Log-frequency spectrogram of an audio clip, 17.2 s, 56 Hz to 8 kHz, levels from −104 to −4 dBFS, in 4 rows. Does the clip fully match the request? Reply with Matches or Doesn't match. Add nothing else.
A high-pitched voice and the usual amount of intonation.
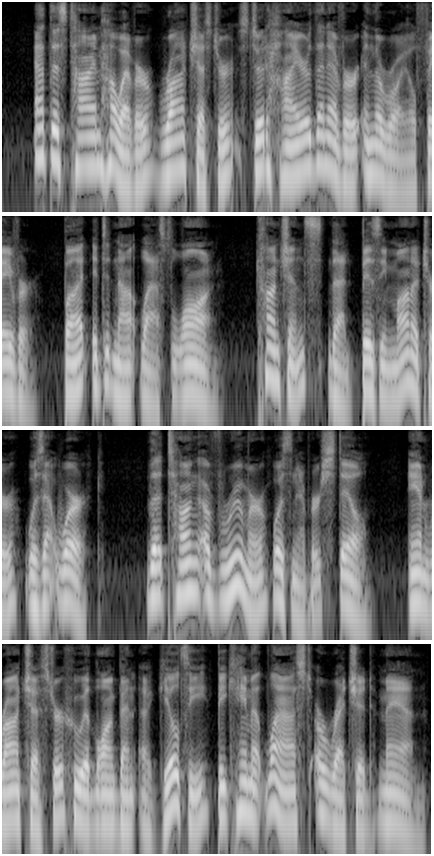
Doesn't match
